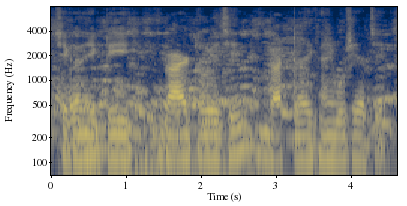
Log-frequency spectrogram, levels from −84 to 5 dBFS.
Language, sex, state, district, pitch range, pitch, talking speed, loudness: Bengali, male, West Bengal, Cooch Behar, 105-110 Hz, 105 Hz, 105 wpm, -20 LUFS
